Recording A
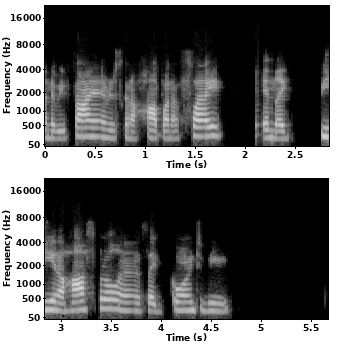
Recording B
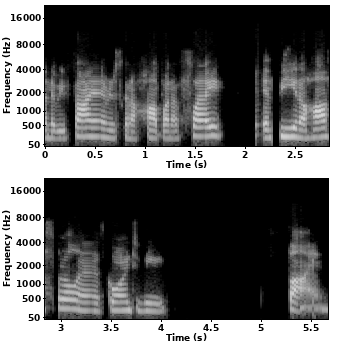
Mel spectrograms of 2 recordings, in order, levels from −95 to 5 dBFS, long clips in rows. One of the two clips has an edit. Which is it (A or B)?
B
